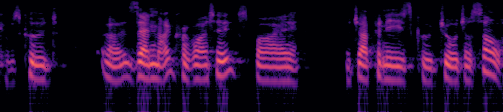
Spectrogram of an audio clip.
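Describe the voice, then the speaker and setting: There is a man talking, and the background stays quiet. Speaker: presenter. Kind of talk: lecture. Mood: relaxed, lightly humorous.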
